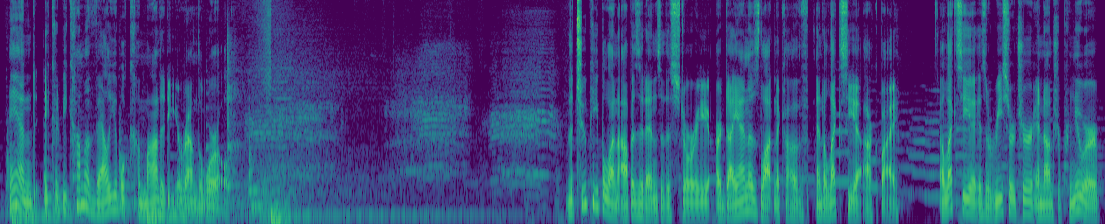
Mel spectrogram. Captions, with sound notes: and it could become a valuable commodity around the world. (sheep bleating) The two people on opposite ends of this story are Diana Zlotnikov and Alexia Akbay. Alexia is a researcher and entrepreneur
